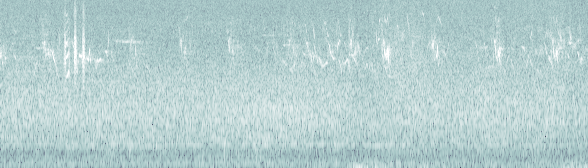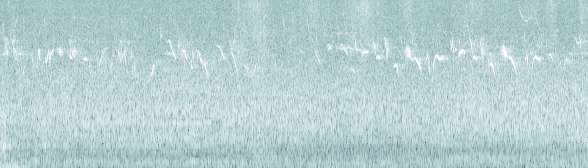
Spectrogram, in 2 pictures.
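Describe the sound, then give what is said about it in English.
A house finch sings a bright, warbling song that repeats throughout, set against steady outdoor background noise with occasional faint thumps and no voices. “House finch singing here.”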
